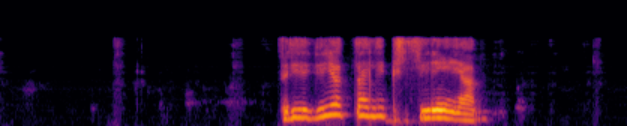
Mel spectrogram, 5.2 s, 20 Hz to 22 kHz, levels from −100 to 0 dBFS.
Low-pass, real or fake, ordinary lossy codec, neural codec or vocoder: 7.2 kHz; fake; none; codec, 24 kHz, 1.5 kbps, HILCodec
